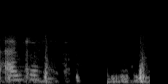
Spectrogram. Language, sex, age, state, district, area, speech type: Odia, female, 18-30, Odisha, Jagatsinghpur, rural, conversation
